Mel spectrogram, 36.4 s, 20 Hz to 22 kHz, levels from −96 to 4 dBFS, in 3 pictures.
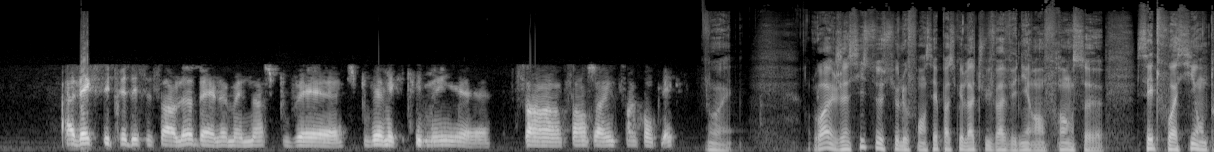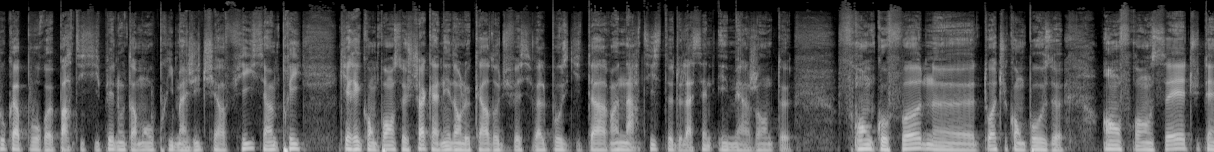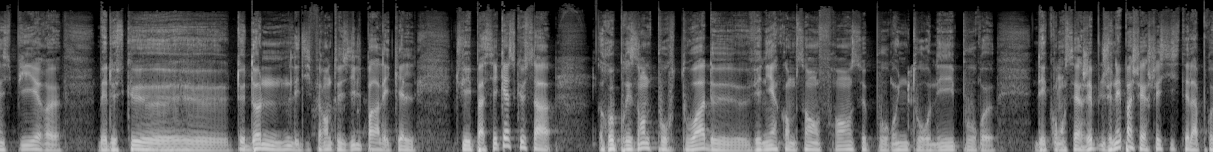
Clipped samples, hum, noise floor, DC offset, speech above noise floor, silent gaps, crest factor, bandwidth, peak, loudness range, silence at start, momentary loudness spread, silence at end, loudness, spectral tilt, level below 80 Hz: under 0.1%; none; -60 dBFS; under 0.1%; 37 dB; none; 18 dB; 18 kHz; -4 dBFS; 5 LU; 0.65 s; 10 LU; 0 s; -23 LUFS; -5.5 dB/octave; -36 dBFS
